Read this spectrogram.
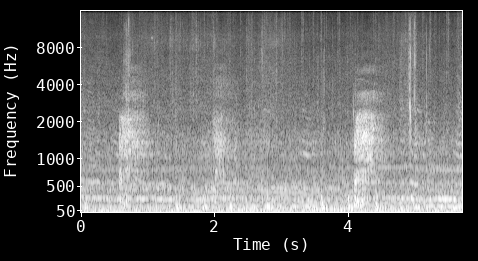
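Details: Honey bees at a wild hive, disturbed by smoke as a man approaches the comb for honey, give a steady, droning hum that swells as the colony grows agitated and defensive.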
